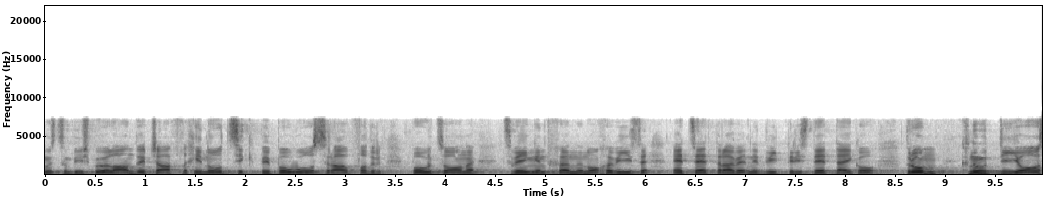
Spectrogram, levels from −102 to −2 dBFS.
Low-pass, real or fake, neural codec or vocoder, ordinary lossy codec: 7.2 kHz; real; none; none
